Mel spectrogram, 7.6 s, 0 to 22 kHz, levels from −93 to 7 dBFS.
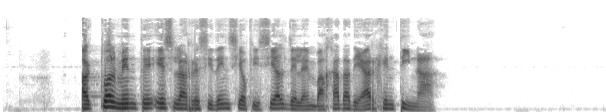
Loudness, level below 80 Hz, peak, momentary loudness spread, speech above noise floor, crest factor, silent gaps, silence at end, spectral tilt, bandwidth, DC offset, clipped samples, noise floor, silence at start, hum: -19 LUFS; -54 dBFS; 0 dBFS; 11 LU; 62 dB; 20 dB; none; 2.2 s; -6.5 dB/octave; 11.5 kHz; under 0.1%; under 0.1%; -81 dBFS; 1 s; none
